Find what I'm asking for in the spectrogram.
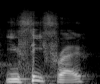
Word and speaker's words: Euthyphro: I always mispronounce this. I have a slight lisp, and so I find pronouncing Euthyphro, that was better, Euthyphro, quite hard.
